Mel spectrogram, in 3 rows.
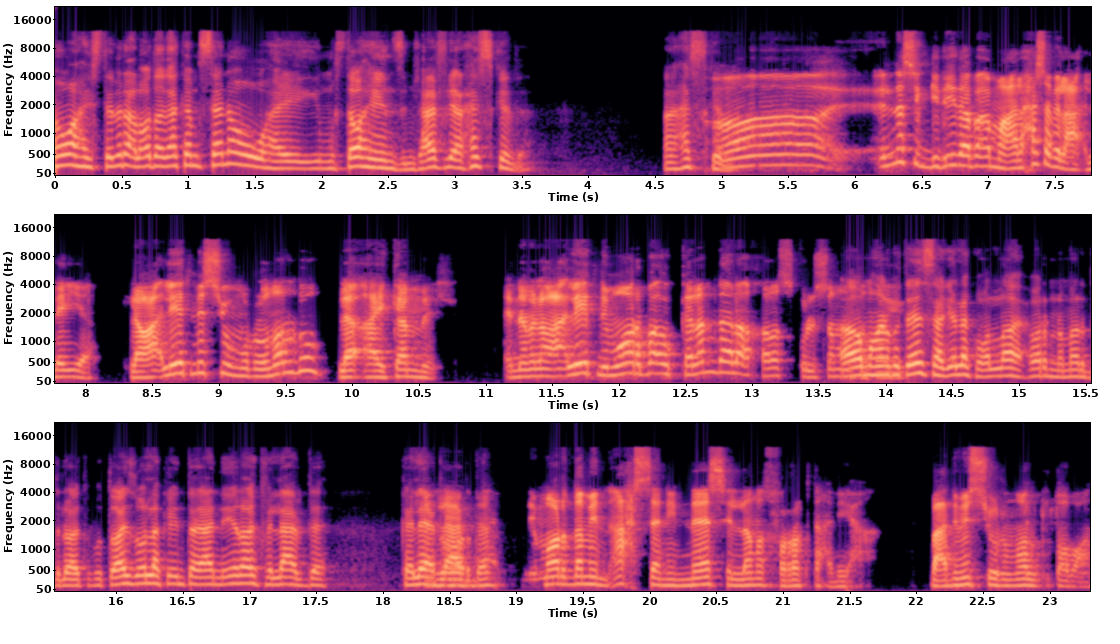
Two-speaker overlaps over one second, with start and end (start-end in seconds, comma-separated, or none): none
